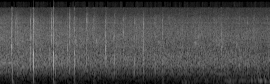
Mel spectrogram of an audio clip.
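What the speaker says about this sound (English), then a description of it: "another loud round of applause for Olivia, please." At a middle school promotion ceremony the audience claps, with a thin spread of individual hand claps and a few sharp close ones over a light, steady patter of applause.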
